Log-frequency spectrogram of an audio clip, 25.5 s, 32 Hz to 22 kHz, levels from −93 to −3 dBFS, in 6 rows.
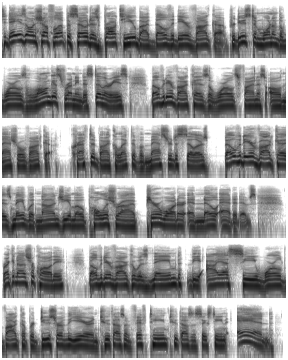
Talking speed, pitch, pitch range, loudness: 160 wpm, 140 Hz, 130-155 Hz, -18 LUFS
